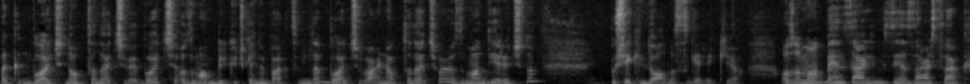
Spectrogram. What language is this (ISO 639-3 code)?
tur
